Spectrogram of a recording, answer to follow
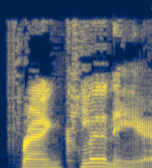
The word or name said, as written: franklinia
